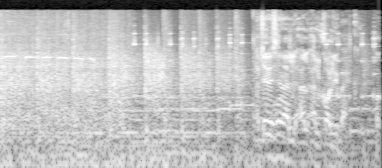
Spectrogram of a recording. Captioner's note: Cellphone rings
